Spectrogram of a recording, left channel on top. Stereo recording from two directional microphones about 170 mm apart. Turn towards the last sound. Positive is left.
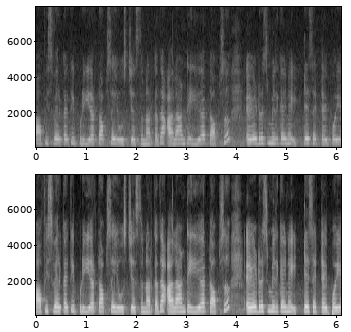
turn(degrees=-40)  # may be behind; listen again after turning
